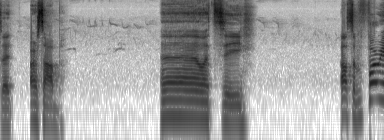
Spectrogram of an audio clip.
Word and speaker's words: Araçoiaba: And yes, that's how you pronounce it. Araçoiaba.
